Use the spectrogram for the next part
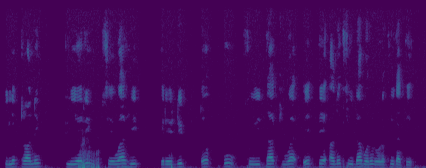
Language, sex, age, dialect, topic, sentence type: Marathi, male, 18-24, Varhadi, banking, statement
